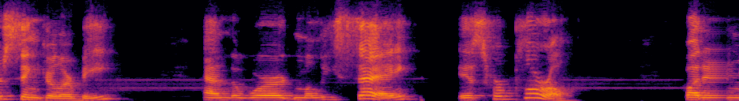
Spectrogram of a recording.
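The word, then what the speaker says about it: melissae: You'll notice that I say melisse to talk about the bee nymphs in plural.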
